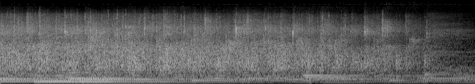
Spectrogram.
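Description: A crowd claps steadily in a dense, sustained burst of applause, with a low musical drone underneath; the clapping gradually thins and softens toward the end.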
